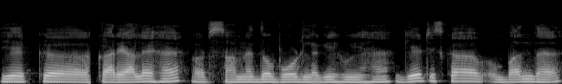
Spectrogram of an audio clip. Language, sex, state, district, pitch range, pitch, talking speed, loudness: Hindi, male, Chhattisgarh, Bilaspur, 115-135 Hz, 120 Hz, 160 wpm, -22 LUFS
